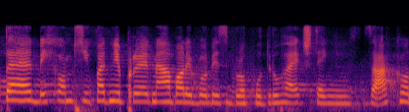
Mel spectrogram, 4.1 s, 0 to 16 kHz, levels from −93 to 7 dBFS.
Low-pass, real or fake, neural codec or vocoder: 7.2 kHz; fake; codec, 16 kHz, 1 kbps, X-Codec, HuBERT features, trained on balanced general audio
